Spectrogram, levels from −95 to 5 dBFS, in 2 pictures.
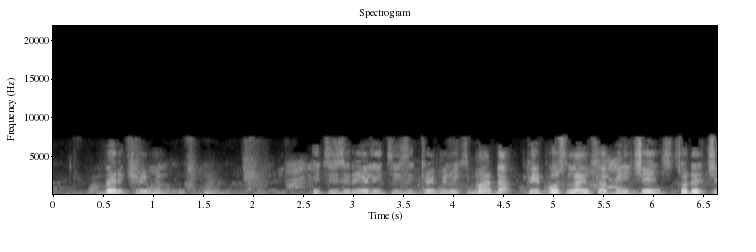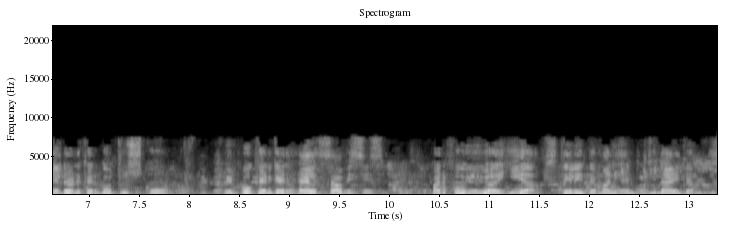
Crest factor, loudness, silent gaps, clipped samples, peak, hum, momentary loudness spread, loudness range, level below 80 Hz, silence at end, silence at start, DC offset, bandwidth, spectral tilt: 18 dB; -23 LUFS; none; under 0.1%; -6 dBFS; none; 17 LU; 6 LU; -44 dBFS; 0 s; 0 s; under 0.1%; 7.8 kHz; -5 dB/octave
